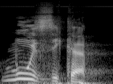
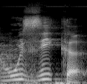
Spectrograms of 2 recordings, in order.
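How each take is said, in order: First: The stress falls on the first syllable. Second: The stress falls on the second syllable. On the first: It is the noun for music. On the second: It is a form of the verb musicar.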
